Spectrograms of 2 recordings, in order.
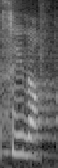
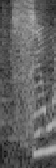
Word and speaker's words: sew: SEW स्यू नहीं होता। I know सीने से मन करता है कि हम स्यू बोले, लेकिन उसकी सही प्रोनाउंसिएशन इज सो। SO जैसे बोलते हैं सो, वैसे SEW सो।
